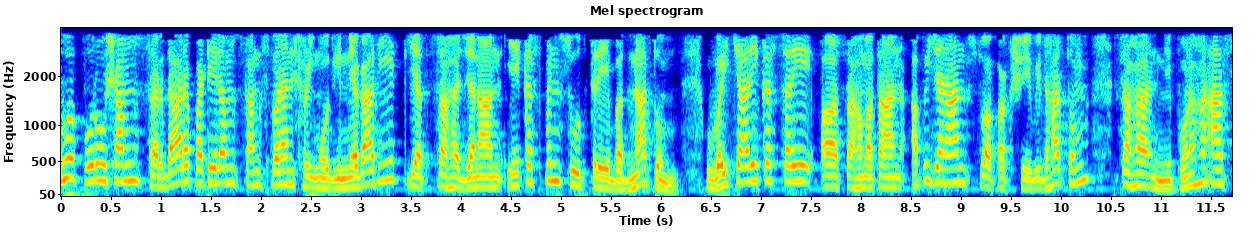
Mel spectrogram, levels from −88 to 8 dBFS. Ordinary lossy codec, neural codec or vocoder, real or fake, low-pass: MP3, 32 kbps; codec, 44.1 kHz, 7.8 kbps, DAC; fake; 3.6 kHz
